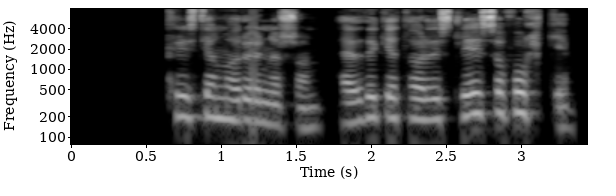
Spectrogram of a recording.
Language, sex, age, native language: Icelandic, female, 50-59, Icelandic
